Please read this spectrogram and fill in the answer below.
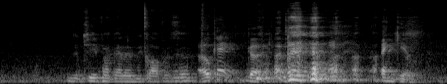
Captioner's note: laughing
